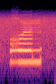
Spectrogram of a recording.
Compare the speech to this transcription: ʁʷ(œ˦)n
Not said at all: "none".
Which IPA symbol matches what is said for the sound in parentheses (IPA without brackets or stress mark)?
œ˦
